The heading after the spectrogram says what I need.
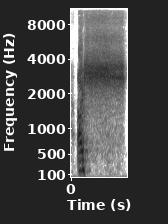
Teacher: देखिए ऐसे करें, अश, ये ऊपर जाके लगी हुई है, ये भी जुबान का दरमियानी हिस्सा तालु के दरमियान में लगा है, इससे शीन भी निकली है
